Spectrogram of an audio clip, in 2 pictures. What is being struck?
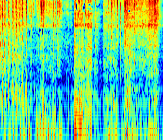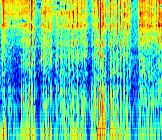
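Corrugated plastic pop tube toy.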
